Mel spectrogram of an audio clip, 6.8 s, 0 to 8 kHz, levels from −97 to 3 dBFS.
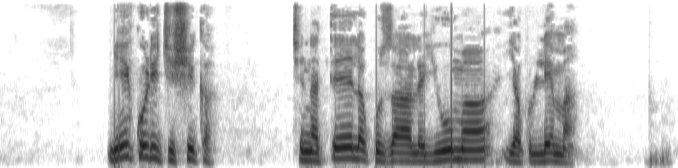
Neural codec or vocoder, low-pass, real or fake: none; 7.2 kHz; real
